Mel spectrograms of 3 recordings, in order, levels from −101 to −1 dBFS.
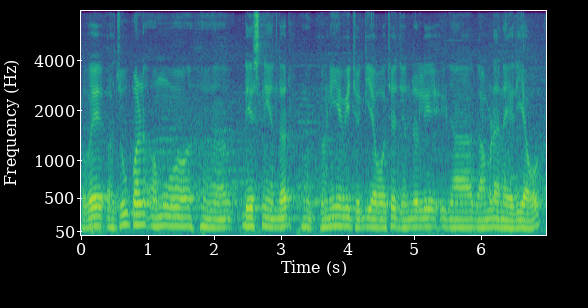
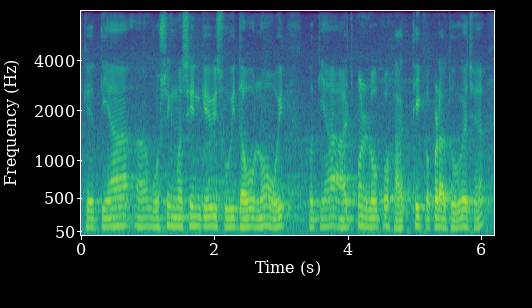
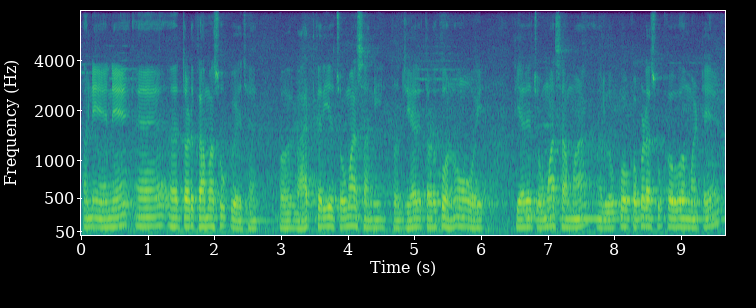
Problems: constant background noise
